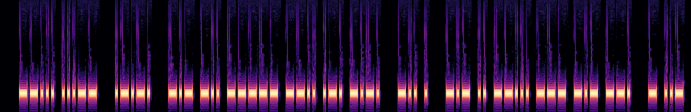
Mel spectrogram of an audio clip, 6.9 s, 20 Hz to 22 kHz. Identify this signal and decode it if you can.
Morse code, heard as a keyed tone, about 46 wpm, 700 Hz. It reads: 73 <AR> KD0ZRC DE KI7OKG TU
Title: K1USN SST QSO Practice 45wpm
